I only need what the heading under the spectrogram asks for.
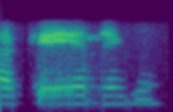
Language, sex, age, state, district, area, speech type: Assamese, female, 18-30, Assam, Morigaon, rural, conversation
